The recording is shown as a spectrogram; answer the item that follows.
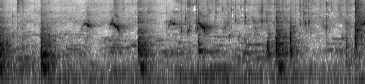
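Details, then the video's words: Swimming duck quacks in short, harsh, nasal bursts, about four in under four seconds, with faint higher squeaks over splashing water. "SUARA BEBEK KWEK KWEK KWEK KWEK"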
